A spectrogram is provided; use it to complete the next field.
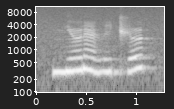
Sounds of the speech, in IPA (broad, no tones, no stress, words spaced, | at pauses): nʲœ̃ɾæ̃ðid͡ʒœ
